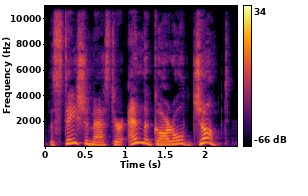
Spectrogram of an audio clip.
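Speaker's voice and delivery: plain reading voice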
